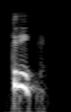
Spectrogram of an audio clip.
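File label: "trick", English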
